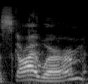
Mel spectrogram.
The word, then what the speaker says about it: SkyWyrm: So yes, the SkyWyrm, it's spelt worm with a Y, as in the Old English word for dragon.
